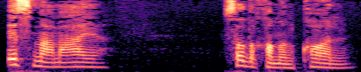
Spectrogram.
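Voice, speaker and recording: A man with an Egyptian accent preaching an impassioned sermon, swinging from loud to hushed and chanting scripture slowly. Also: medium pitch, no room sound, studio quality. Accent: Egyptian Arabic.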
